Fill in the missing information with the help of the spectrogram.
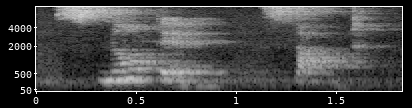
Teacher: We see that there are two onomatopoeic words, snorted and sucked. These onomatopoeic words have very harsh sounds. This harsh sound is conveyed by the dominance of the sibilant sound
